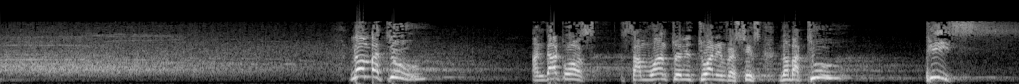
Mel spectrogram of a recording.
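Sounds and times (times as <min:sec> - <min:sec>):
crowd clapping and shouting praise: 0:00.0 - 0:05.3
speech: 0:03.5 - 0:04.4, 0:05.3 - 0:08.4, 0:09.3 - 0:09.8.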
